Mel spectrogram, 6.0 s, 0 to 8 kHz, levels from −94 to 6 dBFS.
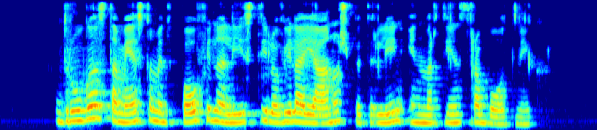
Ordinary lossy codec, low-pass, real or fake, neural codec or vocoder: none; 7.2 kHz; real; none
